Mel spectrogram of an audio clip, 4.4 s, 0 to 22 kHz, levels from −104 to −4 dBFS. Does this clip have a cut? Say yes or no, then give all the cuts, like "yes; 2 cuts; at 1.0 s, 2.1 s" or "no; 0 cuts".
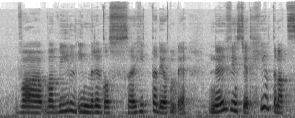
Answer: yes; 3 cuts; at 1.2 s, 1.5 s, 2.6 s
